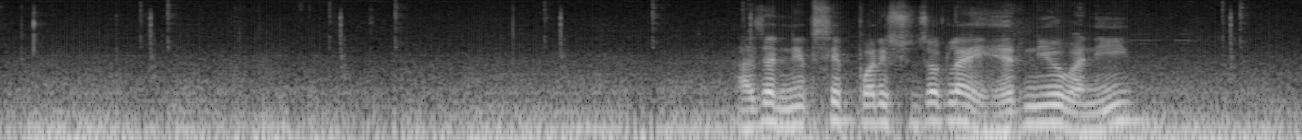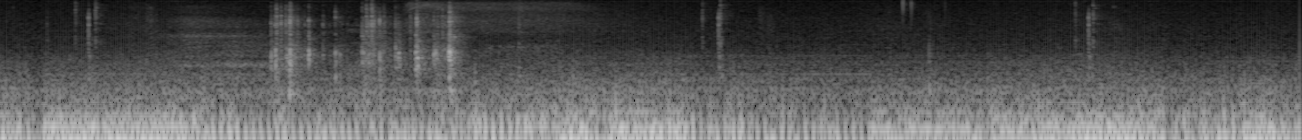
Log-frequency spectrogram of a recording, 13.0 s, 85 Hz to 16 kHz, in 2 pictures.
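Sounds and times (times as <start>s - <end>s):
keyboard keys clicking: 0.0s - 1.0s, 7.8s - 9.0s
low rumble: 0.0s - 13.0s.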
